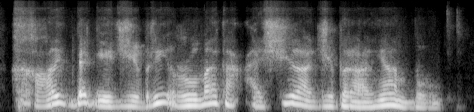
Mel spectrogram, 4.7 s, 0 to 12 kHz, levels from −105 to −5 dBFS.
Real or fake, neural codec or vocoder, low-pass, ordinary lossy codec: fake; vocoder, 22.05 kHz, 80 mel bands, WaveNeXt; 9.9 kHz; Opus, 16 kbps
